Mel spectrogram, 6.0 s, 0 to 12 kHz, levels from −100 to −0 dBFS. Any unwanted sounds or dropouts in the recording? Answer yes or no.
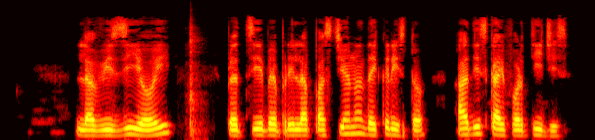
yes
